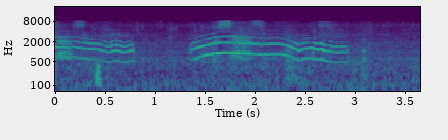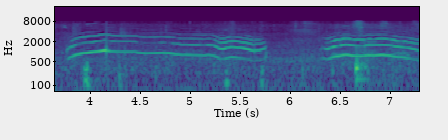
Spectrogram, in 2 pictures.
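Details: Newborn puppies at home on a snowy winter night, shortly after birth: long wavering whines that rise, hold and dip, about one every two seconds with gaps between, over a soft hiss.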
